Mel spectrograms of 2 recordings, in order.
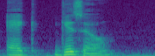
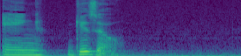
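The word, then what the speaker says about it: ἐγγίζω: When this happens, the sound of the first gamma changes from a g sound to a n sound.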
